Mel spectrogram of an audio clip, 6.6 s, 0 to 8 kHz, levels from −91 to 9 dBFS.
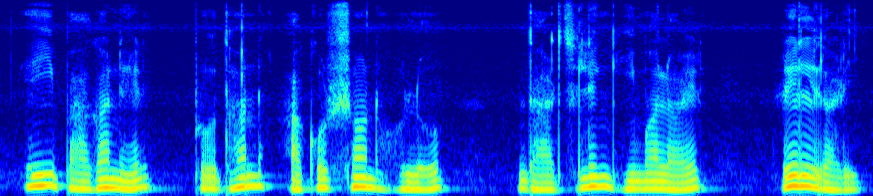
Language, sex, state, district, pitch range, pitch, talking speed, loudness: Bengali, male, West Bengal, Jalpaiguri, 115-140 Hz, 125 Hz, 75 wpm, -29 LUFS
